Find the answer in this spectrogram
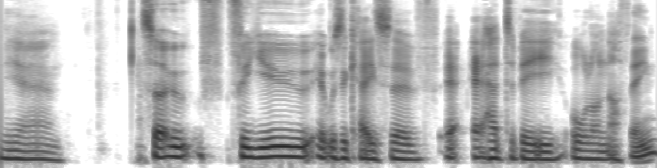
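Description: A man talks at a very slow pace, his medium-pitched voice showing ordinary pitch variation. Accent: British. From Britain. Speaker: podcast host, meditation teacher and sober coach. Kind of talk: interview. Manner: halting, repeats words.

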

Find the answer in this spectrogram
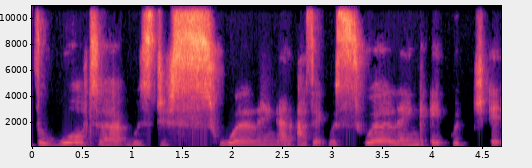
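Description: With an English Midlands accent, a woman of medium pitch talks at a very slow pace with fairly even intonation. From England, Birmingham. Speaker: storytelling coach and author. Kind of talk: interview conversation.

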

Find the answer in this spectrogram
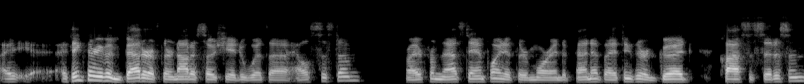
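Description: This man has a normal speaking voice at a medium pitch. He speaks at a fairly quick pace with ordinary pitch variation. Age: 60s. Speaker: health technology company executive. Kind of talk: interview.

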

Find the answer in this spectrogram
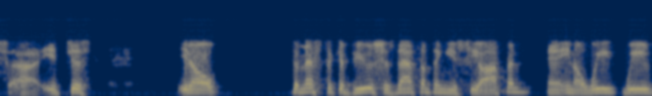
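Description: This man has a fairly high voice and talks at a moderate pace with fairly even intonation. He leaves long, frequent pauses. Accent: Upper Midwest. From Minnesota (Burnsville). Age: 50s. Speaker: hockey broadcaster. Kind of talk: casual chat.

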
